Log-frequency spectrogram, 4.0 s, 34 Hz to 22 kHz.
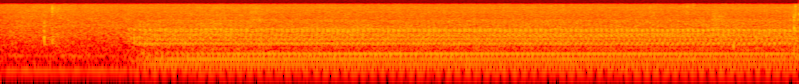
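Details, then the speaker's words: Steady electric pump hum as a Meditech ABPM-05 ambulatory blood pressure monitor, cuffed on the non-dominant upper arm, inflates the cuff for an initial manual measurement before measuring during stepwise deflation. "after pumping up the device will measure the blood pressure with when releasing the pressure stepwise"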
